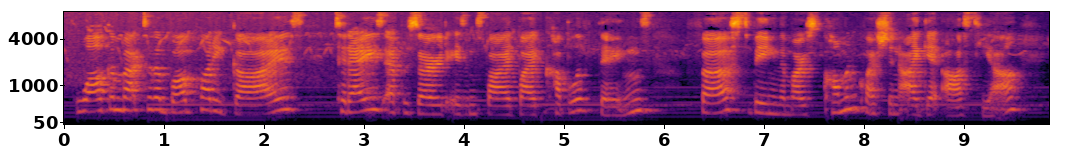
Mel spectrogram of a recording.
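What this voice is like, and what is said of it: Australian accent. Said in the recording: “oh my God, do you have an accent? And I mean, yes, I do ... a pretty common Aussie saying”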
